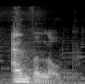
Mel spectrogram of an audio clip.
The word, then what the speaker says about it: envelope: Envelope. 잘 알고 있는 봉투죠. Envelope. 액센트가 첫 음절에 있죠.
